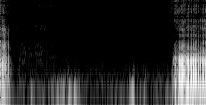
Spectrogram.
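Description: Soft snuffling breath, then a loud rough snore starting at the end; snoring in a flat-faced dog.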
